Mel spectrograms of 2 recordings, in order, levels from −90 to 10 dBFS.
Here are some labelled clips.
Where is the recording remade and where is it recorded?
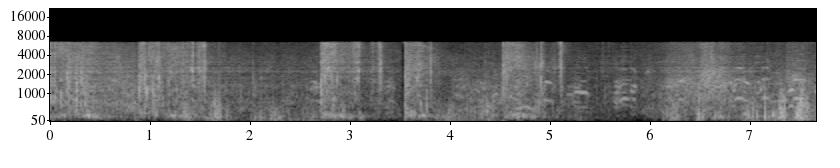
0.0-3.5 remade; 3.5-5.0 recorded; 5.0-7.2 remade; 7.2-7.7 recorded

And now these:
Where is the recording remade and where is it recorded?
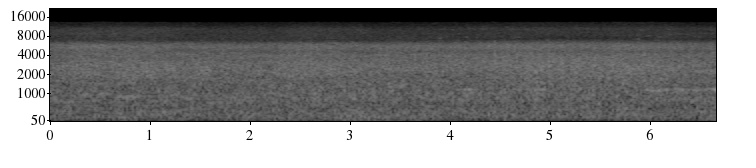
0.0-1.7 remade; 1.7-6.7 recorded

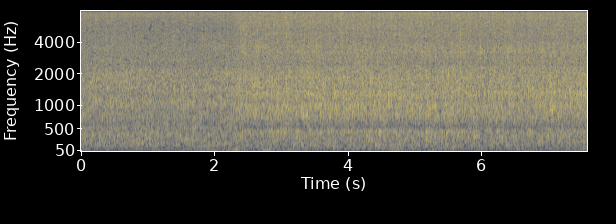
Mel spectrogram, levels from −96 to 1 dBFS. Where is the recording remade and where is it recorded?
0.0-2.0 remade; 2.0-3.0 recorded; 3.0-3.9 remade; 3.9-6.7 recorded; 6.7-7.6 remade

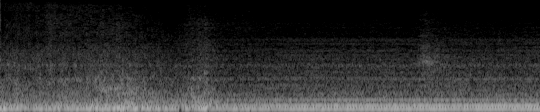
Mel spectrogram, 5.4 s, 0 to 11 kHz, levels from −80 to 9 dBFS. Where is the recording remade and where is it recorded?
0.0-1.8 remade; 1.8-5.4 recorded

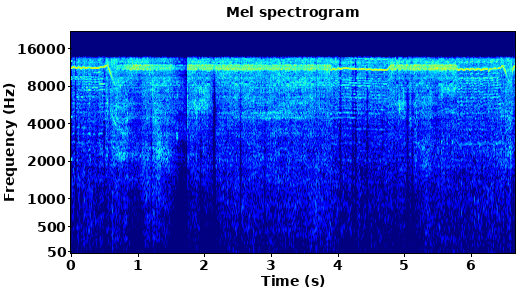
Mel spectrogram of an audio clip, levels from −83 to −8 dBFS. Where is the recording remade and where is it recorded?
0.0-0.7 recorded; 0.7-3.9 remade; 3.9-4.8 recorded; 4.8-5.8 remade; 5.8-6.7 recorded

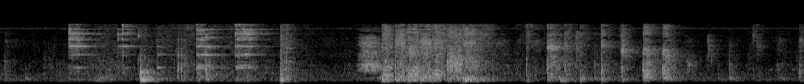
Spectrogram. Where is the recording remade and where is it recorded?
0.0-0.6 recorded; 0.6-1.1 remade; 1.1-1.8 recorded; 1.8-5.8 remade; 5.8-8.0 recorded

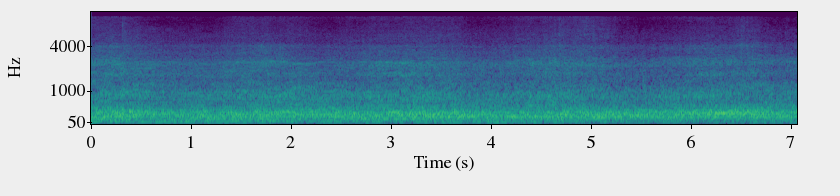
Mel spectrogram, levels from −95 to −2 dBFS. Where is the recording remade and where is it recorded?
0.0-2.5 remade; 2.5-7.1 recorded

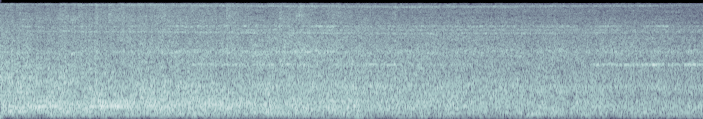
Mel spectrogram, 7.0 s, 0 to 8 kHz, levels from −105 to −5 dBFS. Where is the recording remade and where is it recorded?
0.0-0.4 remade; 0.4-1.2 recorded; 1.2-7.0 remade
